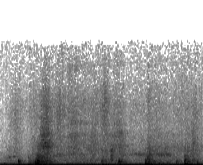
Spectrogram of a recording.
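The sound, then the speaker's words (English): A door being opened: a few soft clunks and rattles spread over a few seconds, fairly quiet, over a steady low electrical hum. No one speaks. “You open up, open up the door?”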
